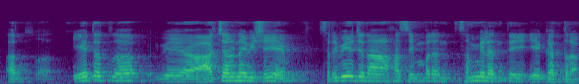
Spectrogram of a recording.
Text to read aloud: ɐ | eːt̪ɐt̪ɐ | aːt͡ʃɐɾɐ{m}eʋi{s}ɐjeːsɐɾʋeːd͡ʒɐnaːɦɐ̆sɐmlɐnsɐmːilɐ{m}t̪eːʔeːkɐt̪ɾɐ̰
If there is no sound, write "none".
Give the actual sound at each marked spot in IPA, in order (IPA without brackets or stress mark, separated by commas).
ɳ, ʂ, n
